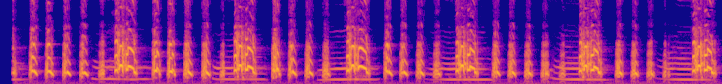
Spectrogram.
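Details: Grey francolin, naturally calling, gives loud repeated phrases: rapid clusters of harsh, clipped notes alternating with a longer, lower, level whistle, the pattern recurring about every second in a clear, quiet setting.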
